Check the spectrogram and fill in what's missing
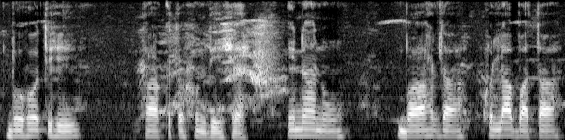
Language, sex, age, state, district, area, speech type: Punjabi, male, 60+, Punjab, Hoshiarpur, rural, spontaneous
